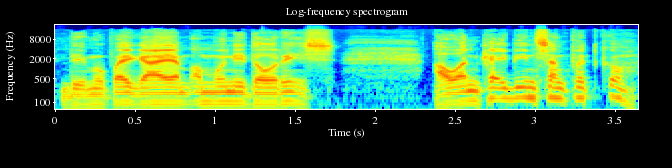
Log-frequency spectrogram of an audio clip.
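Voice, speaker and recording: Deep-voiced, animated young gentleman. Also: a little slow, no room sound. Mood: pleased. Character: smitten, evasive grown son, well-off young gentleman. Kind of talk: Ilocano radio drama acting.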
